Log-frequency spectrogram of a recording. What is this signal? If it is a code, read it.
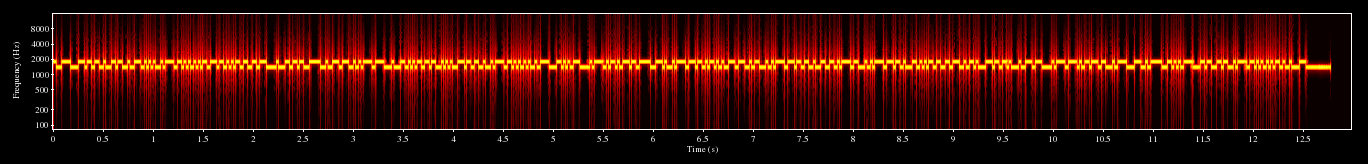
TTY/TDD text telephone tones (45.45 baud Baudot), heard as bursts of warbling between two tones, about 400 Hz shift, 1600 Hz centre. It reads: … PLAYERS SIMULTANEOUSLY PERFORMED THE DANCE PIECE USING GAME CONTROLLERS.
